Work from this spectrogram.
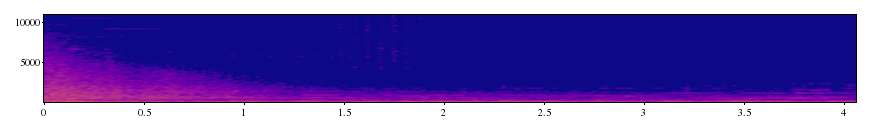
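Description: Gunfire crackles in the video game Wuthering Waves, a sharp burst at the start fading into a steady rumble of distant shots and ambience.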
